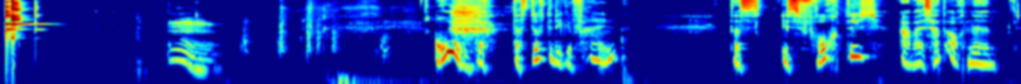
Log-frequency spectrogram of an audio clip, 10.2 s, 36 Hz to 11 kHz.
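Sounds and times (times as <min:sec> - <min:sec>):
glasses clinking together in a toast: 0:00.0 - 0:00.6
speech: 0:01.7 - 0:02.2, 0:04.4 - 0:06.4, 0:07.3 - 0:10.1.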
